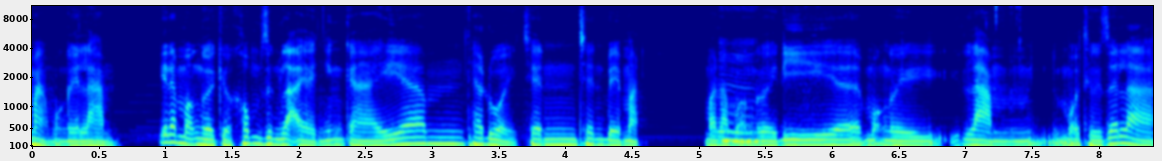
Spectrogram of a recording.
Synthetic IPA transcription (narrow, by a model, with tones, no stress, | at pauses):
maː˧˩ŋmɔ̰˨nŋɨ˨˩ə˩jlaː˨˩m | ɲi˧˦laː˨˩mɔ̰˧˨jŋɨ˨˩əjki˧˩əwxə˧wŋ͡mzɨ˨˩ŋla̰ː˧˨jʔəː˧˩ɲɨ̰˧˥ŋkaː˨˦jt̪ʰɛ˧wɗu˧˩əjt͡ɕe˧nt͡ɕe˧nɓe˨˩ma˨˩t̚ | maː˨˩laː˨˩mɔ̰˧˨jŋɨ˨˩əjɗi˧mɔ̰˧˨jŋɨ˨˩əjlaː˨˩mmɔ̰˧˨jt̪ʰɨ˨˦zə˦˥t̚laː˨˩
